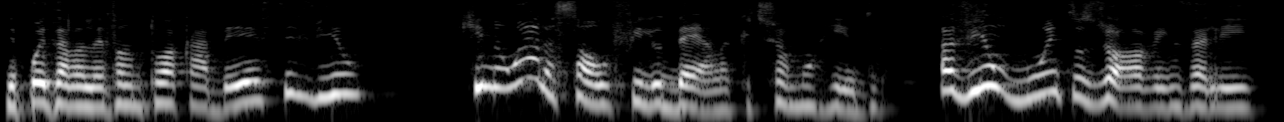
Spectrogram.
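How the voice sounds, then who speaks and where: An actress playing an older woman war veteran who recounts her memories in a measured, reflective dramatic monologue. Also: medium pitch, sing-song, warm tone. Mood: sober.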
